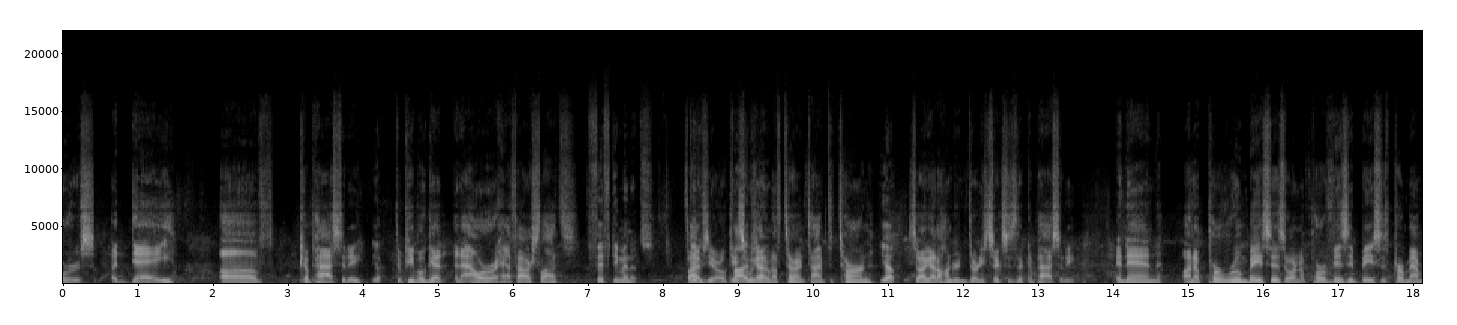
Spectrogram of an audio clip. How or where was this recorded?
busy venue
